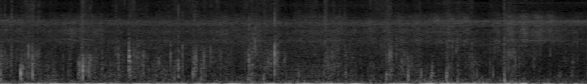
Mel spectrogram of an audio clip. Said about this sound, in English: The recorder I left out at the cemetery at Pandemonium, you can hear something step as the insects get louder. Yeah. It moves with, it's crazy. Yeah. Now, I'm not, you know, hey, maybe that's an animal, but if it's an animal, it's a clever one.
